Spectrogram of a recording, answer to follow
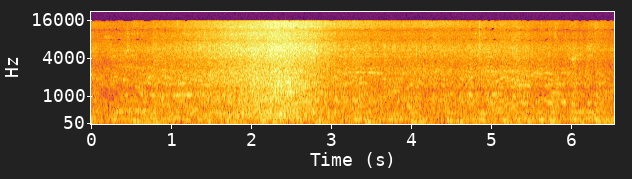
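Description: Small waves lapping and washing over sand at the water's edge, one wash swelling louder about two seconds in. Wind rumbles on the microphone.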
